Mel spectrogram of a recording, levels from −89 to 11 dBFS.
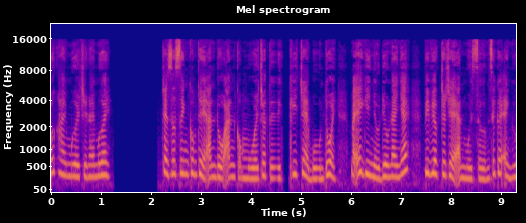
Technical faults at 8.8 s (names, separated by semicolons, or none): none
